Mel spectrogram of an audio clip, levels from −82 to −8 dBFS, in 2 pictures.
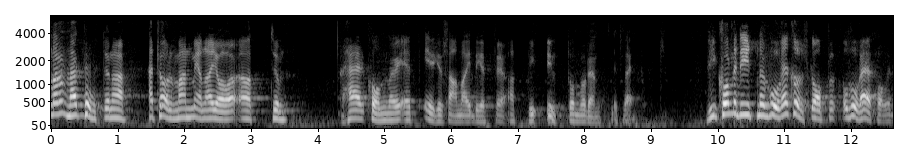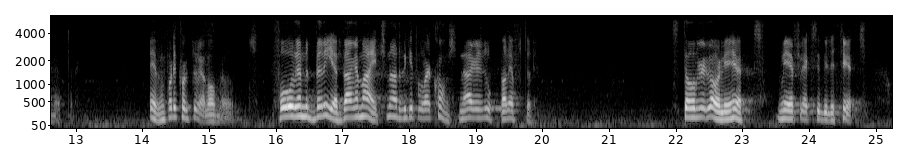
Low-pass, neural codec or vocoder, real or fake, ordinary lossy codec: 5.4 kHz; codec, 16 kHz, 1 kbps, X-Codec, HuBERT features, trained on general audio; fake; none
